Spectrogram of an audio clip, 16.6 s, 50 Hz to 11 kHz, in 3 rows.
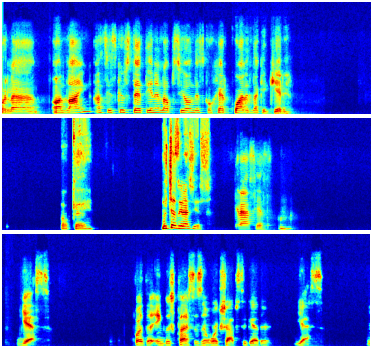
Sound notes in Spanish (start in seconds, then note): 7.6 habla en español; 9.0 hablando en español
